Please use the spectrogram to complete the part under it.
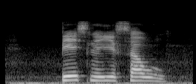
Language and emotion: Russian, neutral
